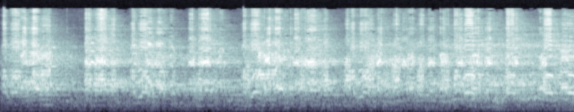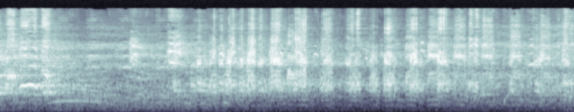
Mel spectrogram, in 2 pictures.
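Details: Greater flamingos calling as a flock: dense, overlapping goose-like honks and nasal gabbling run loud and steady throughout, with no clear pauses.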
